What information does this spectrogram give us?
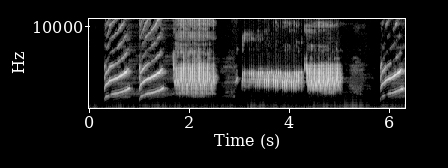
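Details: Canary song to tempt young canaries into answering: paired rising whistled slurs, then long dense buzzy rolls and a trilled tour, rising whistles returning at the end, over low background hum.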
